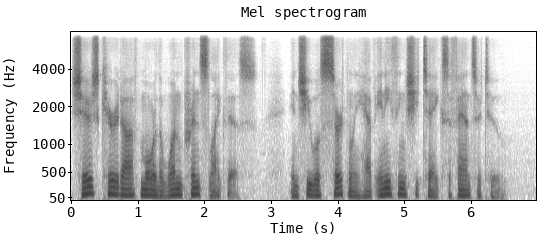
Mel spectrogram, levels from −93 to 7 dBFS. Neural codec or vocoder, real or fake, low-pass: codec, 16 kHz, 0.2 kbps, FocalCodec; fake; 7.2 kHz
